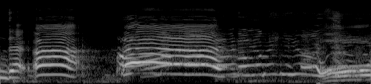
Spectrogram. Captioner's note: agh!!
